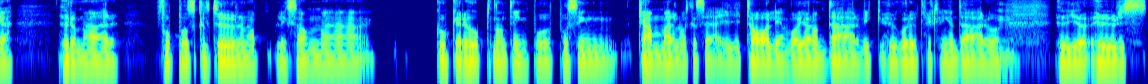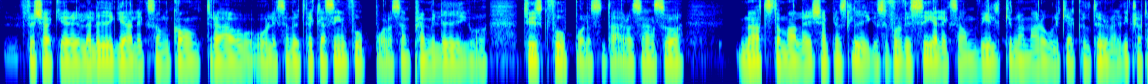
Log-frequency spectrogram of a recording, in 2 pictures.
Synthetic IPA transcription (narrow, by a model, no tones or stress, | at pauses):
hɵɖɔmhæːɾ | fʊt̪̚b̥ɔlskʰɵlt̪ʰʉ̟ːɾəɳalɪksɔm | kʰuːkaɾɪhuːpːnɔnt̪ʰɪŋːpʰɔpʰɔsɪnkʰamːaɾɛlːəɾmaskasɛjːa̰ɪɪt̪ʰɑːlɪənvajœːɖɔmd̪æːɾvɪhɵɾɡoːɾʉ̟ːt̪ʰvɛklɪŋənd̪æɾɔhɵjœhɵɾ | fœʂøːkəɾelːaliːɡalɪksɔmkʰɔnt̪ɾaɔɔlɪksɔmʉ̟t̪vɛklasɪnfuːt̪̚b̥ɔ̰lʔɔ̰sɛnpʰɾɛmɪəɭiːɡɔt̪ʰʏskfuːt̪̚b̥ɔlɔsɔnt̪d̪æ̰ːɾɔsɛnsɔ | møːt̪sd̪ɔmalːaɪʃæmpɪɔnsliːɡɔsɔfoːɾvɪseːlɪksɔmvɪlkənɔvd̪ɔmhæːɾuːliːkakʰɵlt̪ʰʉ̟ːɾəɳad̪ɛjəklɑːʈ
